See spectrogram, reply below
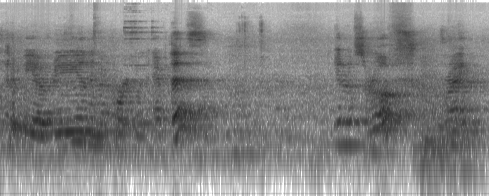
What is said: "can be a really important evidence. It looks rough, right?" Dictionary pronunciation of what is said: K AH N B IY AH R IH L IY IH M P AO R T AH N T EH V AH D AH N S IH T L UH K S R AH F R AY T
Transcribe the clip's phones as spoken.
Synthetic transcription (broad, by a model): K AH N B IY AH R IH L IY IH M P AO R T N T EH P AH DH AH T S IH T W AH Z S R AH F R AY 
